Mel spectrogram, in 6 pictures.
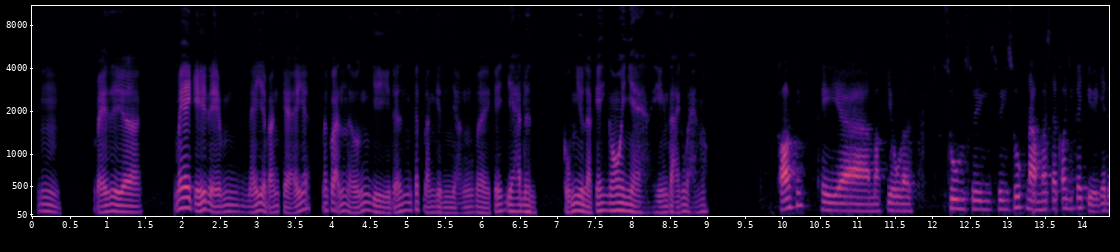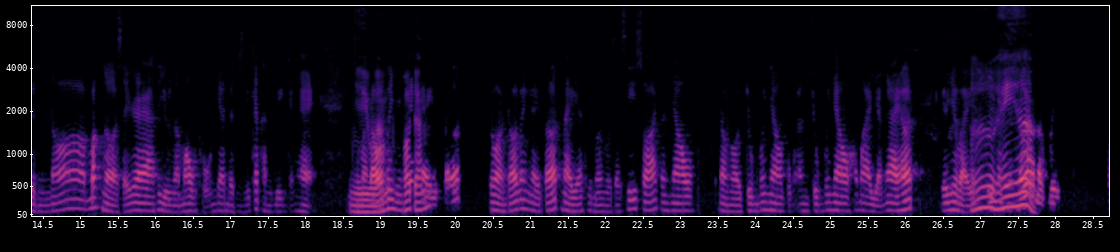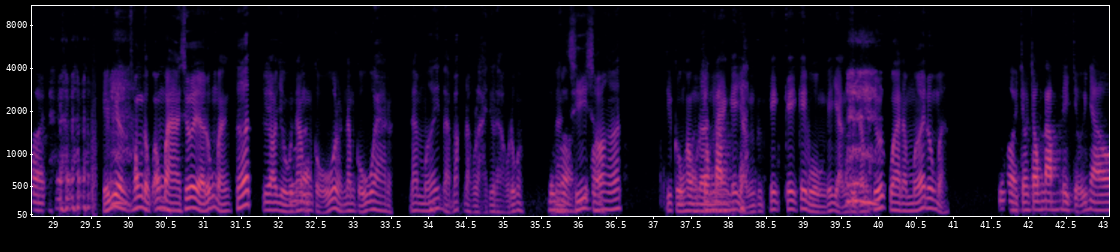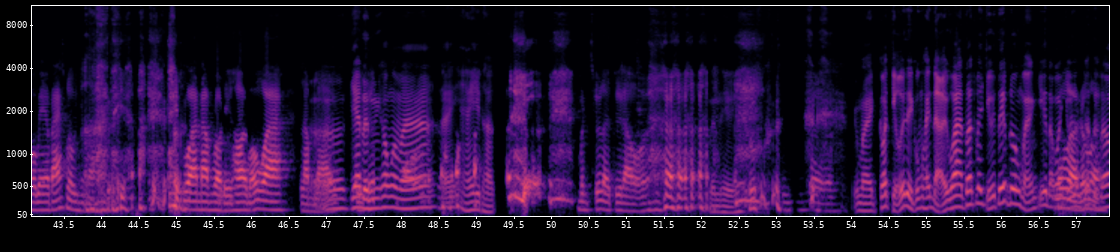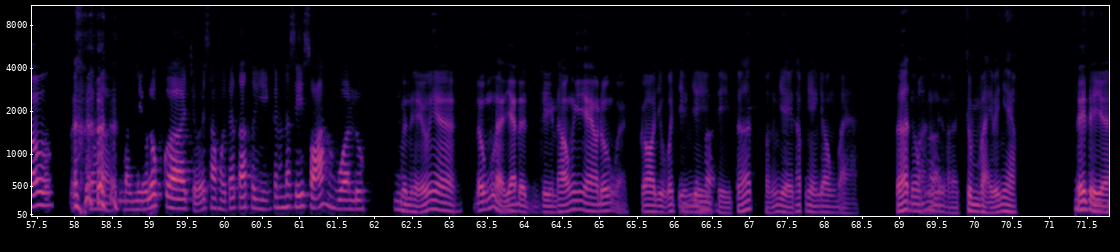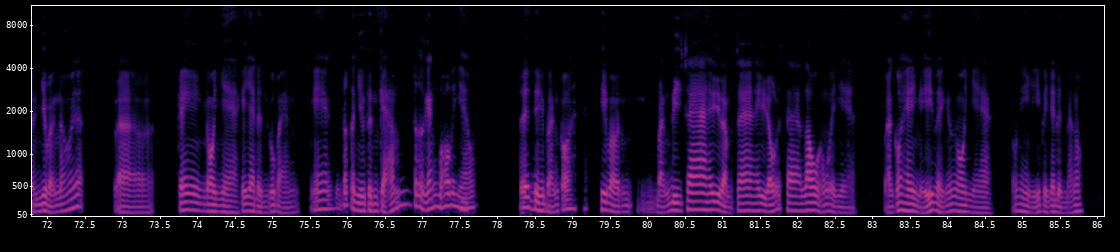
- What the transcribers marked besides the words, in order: tapping; static; other background noise; distorted speech; laugh; mechanical hum; chuckle; laughing while speaking: "Ờ, đấy. Ờ"; laughing while speaking: "mà thì, à, thì"; unintelligible speech; laugh; laughing while speaking: "hiểu"; chuckle; laugh; "cũng" said as "ưn"
- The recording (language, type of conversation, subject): Vietnamese, podcast, Bạn có kỷ niệm vui nào gắn liền với ngôi nhà của mình không?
